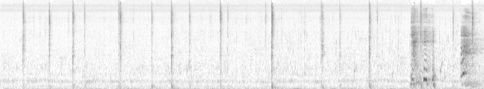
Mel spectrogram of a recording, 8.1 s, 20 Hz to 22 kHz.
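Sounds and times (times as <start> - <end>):
water dripping at an outdoor hot-spring bath: 0.0 - 8.0.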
